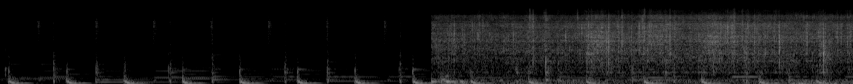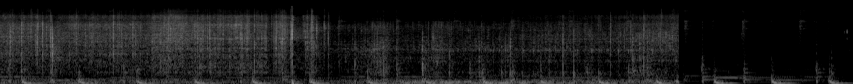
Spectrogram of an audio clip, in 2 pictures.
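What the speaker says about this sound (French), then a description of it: "Découpez un morceau d'onglet et c'est parti pour la cuisson." Beef hanger steak (onglet) frying in a pan, a loud steady sizzle that starts abruptly after a few seconds of quieter kitchen clatter and runs for about eleven seconds before dropping back.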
